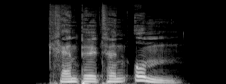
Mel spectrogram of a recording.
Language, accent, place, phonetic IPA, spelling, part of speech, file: German, Germany, Berlin, [ˌkʁɛmpl̩tn̩ ˈʊm], krempelten um, verb, De-krempelten um.ogg
- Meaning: inflection of umkrempeln: 1. first/third-person plural preterite 2. first/third-person plural subjunctive II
